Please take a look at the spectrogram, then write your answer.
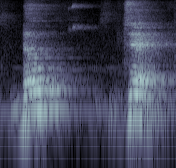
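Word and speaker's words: doze: और ये होता है डौ, जे, क्योंकि ये जिससे बनाया तो डौज, डौज यानी डौज, ऊंघना, डौज।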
